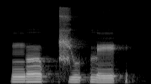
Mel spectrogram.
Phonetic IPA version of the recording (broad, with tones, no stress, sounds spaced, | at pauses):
ŋ ɤː˥˩ p̚ t͡ɕ u˦˥ ʔ l e˦˥ ʔ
